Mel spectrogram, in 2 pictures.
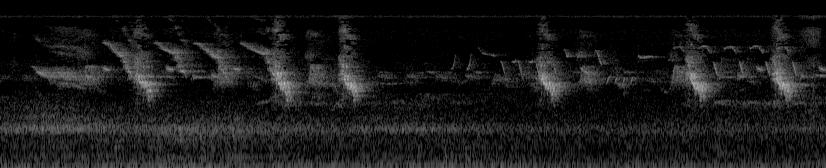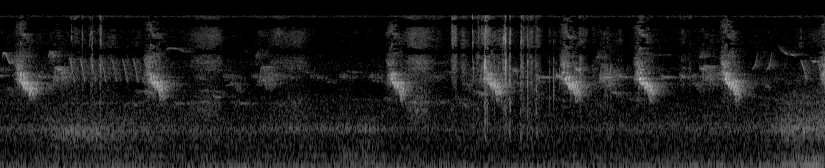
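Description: Faint bird chirps: short, high, downward-sweeping calls repeated every second or so, sometimes in quick runs of two or three.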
